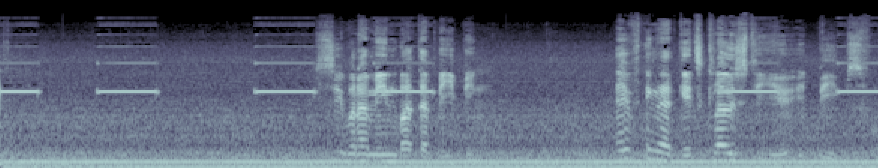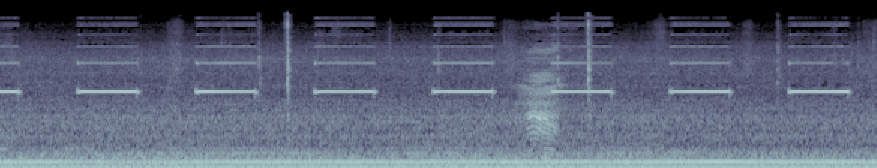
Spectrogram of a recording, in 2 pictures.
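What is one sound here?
A bus engine idles with a steady low hum.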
